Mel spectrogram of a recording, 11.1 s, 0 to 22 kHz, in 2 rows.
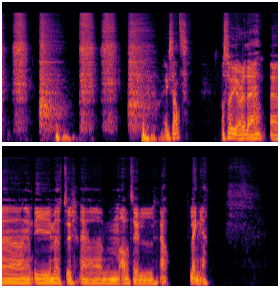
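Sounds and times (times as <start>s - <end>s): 
rapid forceful mouth breathing, deliberate hyperventilating: 0.0s - 3.2s
speech: 3.2s - 3.8s, 4.4s - 9.7s.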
